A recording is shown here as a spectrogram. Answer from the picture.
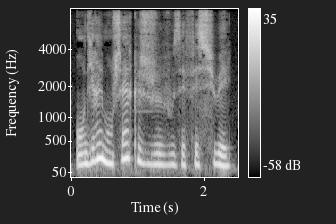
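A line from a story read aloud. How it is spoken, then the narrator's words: Worried, compassionate tone. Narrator (French): s'inquiéta-t-elle d'un ton compatissant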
